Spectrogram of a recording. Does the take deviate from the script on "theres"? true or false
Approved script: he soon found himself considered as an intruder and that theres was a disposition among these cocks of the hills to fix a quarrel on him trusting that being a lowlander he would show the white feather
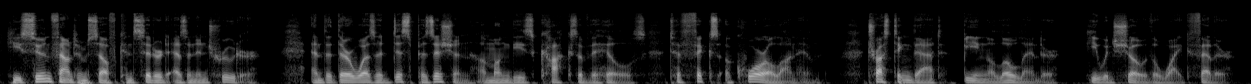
true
